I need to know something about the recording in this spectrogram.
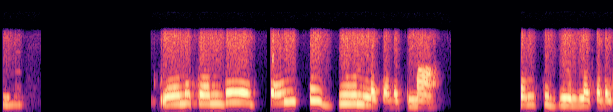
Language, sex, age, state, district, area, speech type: Tamil, female, 30-45, Tamil Nadu, Pudukkottai, urban, conversation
